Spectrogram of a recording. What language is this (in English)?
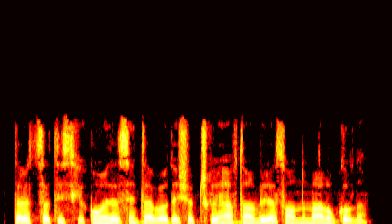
Uzbek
